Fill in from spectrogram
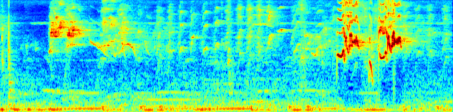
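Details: Jalak rio-rio myna in natural voice, a lure for training untrained captive birds: an opening rasping phrase, a quieter pause, then two loud harsh chattering bursts near the end, with a low hum throughout.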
